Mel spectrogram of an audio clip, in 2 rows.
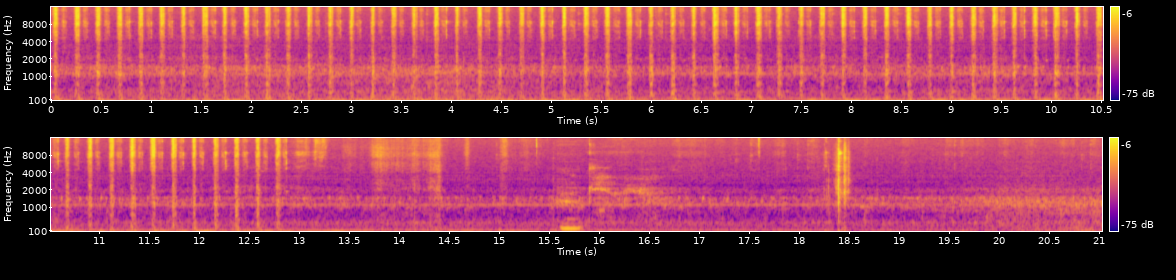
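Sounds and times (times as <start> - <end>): felting needle stabbing felt: 0.0 - 13.1.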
